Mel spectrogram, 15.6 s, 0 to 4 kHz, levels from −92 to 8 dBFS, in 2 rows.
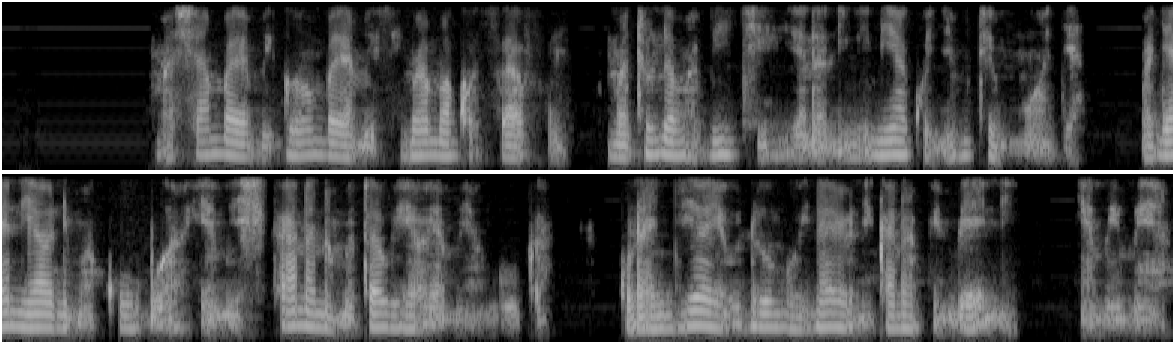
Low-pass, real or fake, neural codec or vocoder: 3.6 kHz; fake; vocoder, 22.05 kHz, 80 mel bands, HiFi-GAN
